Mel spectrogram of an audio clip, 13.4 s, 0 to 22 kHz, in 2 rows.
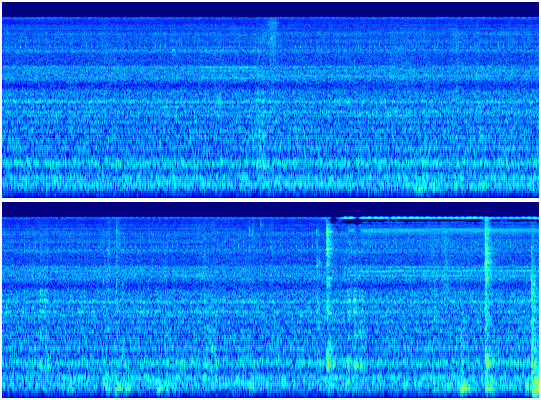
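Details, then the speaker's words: Xbox 360 console, Slim and Pro noise comparison with the model unclear: a steady, fairly loud airy whirr with a faint hum and some handling knocks near the end, then it stops. Normal fan and disc drive noise. "you hear that very well but it's fairly loud then it stops"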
